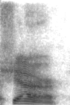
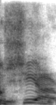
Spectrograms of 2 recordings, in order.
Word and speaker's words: Shi'ar: No, the Shire. Yeah. No, I don't know that name. Or Shi'ar, however you pronounce it. The Empire, Shi'ar Empire. Oh, Shi'ar, right.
